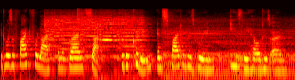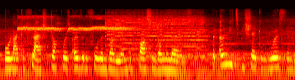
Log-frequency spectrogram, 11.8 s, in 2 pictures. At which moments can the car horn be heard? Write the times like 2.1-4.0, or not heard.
0.8-2.9, 8.0-10.0.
